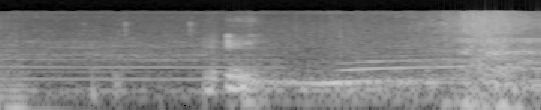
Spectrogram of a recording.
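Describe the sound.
Cars drive and collide in the GTA Online video game, with engine hum, a brief knock partway through and a louder engine rev building toward the end.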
